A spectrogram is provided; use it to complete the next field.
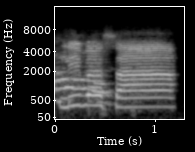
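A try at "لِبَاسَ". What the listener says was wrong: না বাই টান নেই আপু, একটা টান দিচ্ছেন যে জবরের পরে খালি আলিফ আছে না, দুইটা টান হবে একসঙ্গে। লিবাসা লিবাসা।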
